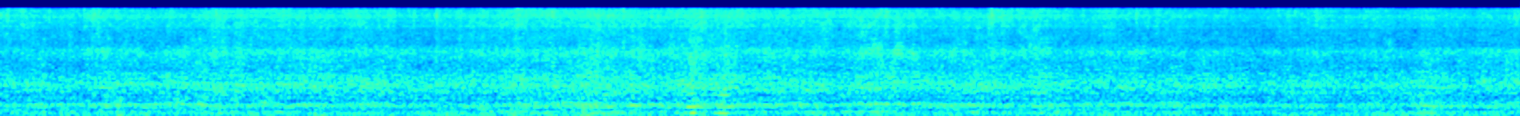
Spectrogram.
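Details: Bees droning steadily in a small wildlife garden in Crookes, a dense unbroken buzzing hum that stays even in pitch and loudness for the whole stretch.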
